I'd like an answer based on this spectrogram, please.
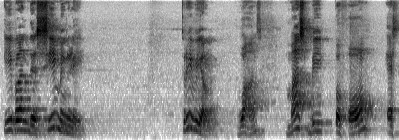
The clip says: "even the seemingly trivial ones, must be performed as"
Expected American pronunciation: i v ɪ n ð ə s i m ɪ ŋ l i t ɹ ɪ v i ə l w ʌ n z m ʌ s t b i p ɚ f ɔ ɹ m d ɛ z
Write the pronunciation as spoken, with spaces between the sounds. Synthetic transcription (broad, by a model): i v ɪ n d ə s i m ɪ ŋ l i t ɹ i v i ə l w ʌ n s m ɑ s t b i p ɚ f ɔ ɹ m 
